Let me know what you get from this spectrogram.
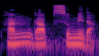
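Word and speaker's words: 반갑습니다: এরপরে ওই ব্যক্তি বলতেছে মান্না স দেখা হওয়ায় ফান গাপ সুমনিদা। সুমনিদা কেন হবে? এই বিউব বা সিমের পর সামনে নিউন আছে, এই জন্য বিউবটা এখানে ম হবে। তো উচ্চারণ হবে ফান গাপ সুমনিদা।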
